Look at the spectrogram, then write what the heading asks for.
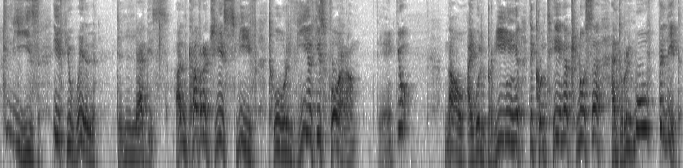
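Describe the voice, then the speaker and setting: Showy scientist, swooping intonation, roomy sound. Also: female voice, fairly low pitch, big pitch swings, takes it slowly. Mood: showman-like. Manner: formal, showy, precise. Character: proud, excitable medical scientist presenting an experimental cure. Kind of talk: radio drama acting.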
